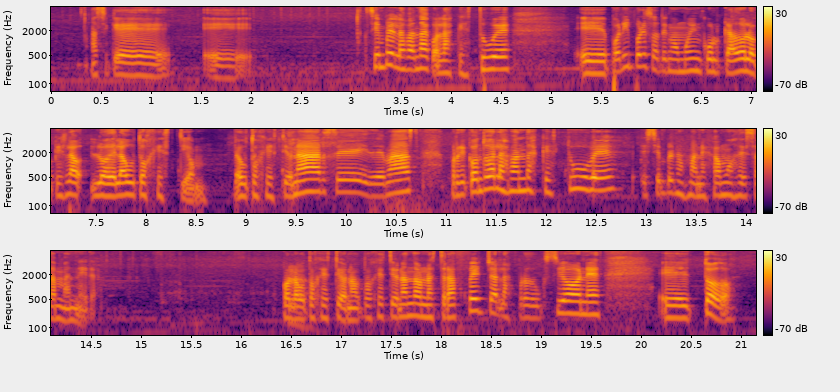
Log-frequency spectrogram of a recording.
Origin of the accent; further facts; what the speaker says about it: Isidro Casanova, Buenos Aires Province, Argentina; en la zona oeste, de donde soy yo, en Casanova.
